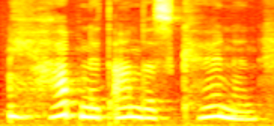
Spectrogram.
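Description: An actress playing a passionate, self-dramatizing young bride-to-be in a satirical radio play. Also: female voice, fairly high pitch, measured pace, a little mellow. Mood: earnest, pleading. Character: passionate young bride-to-be who writes novels. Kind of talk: theatrical literary satire dialogue.

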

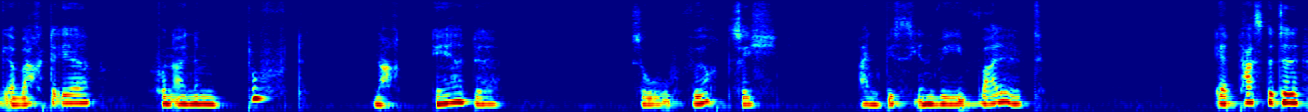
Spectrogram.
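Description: A woman tells a fairy tale in a slightly low, husky voice. She takes her time, with dramatic pauses and repeated phrases. For suspense she drops into a hushed, whispery tone. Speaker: storyteller. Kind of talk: freely told fairy tale narration.

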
